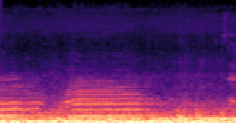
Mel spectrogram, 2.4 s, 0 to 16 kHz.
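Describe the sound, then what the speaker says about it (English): A 2019 Lexus LS500's 3.5-liter twin-turbo V6 runs close by with a loud, steady, smooth rumbling drone that swells slightly midway, with no talking. "Oh, the engine sounds good."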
